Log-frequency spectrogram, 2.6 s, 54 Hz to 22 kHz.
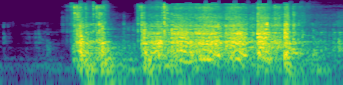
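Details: Hesston 620 swather that sat about 10 years, cranked after cleaning the battery cable connection; the starter turns the engine in uneven bursts for a couple of seconds and it turns freely, not seized.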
